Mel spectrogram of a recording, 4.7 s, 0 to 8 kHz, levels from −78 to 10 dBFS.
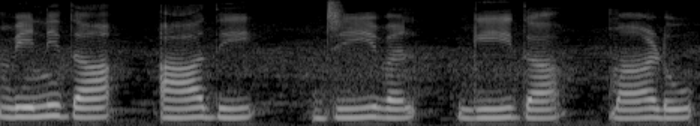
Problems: none marked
